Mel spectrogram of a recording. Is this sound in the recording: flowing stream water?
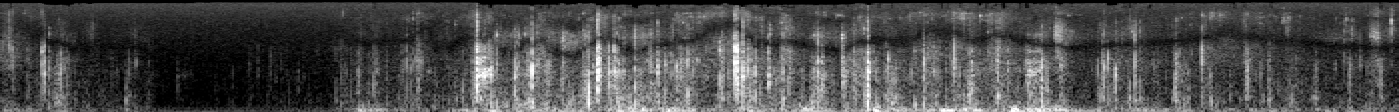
no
